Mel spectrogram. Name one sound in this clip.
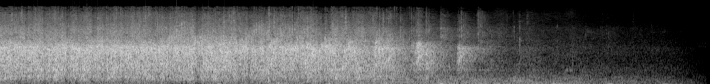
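A large audience applauds in an echoing hall, and the applause dies away.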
